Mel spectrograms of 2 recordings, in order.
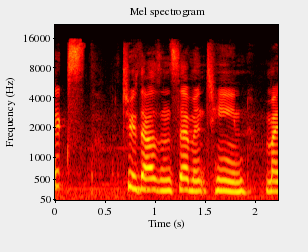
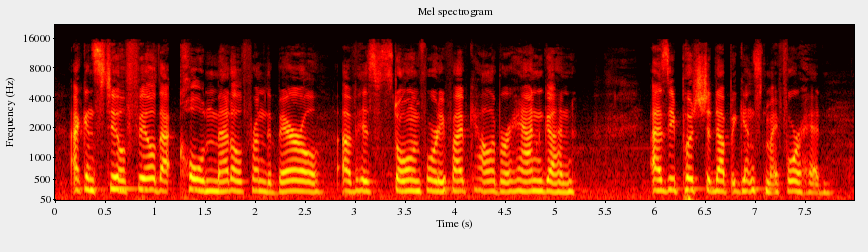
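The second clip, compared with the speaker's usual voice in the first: usual speaking voice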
